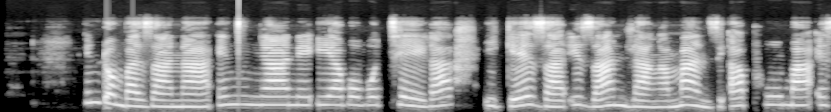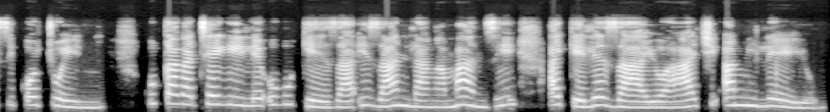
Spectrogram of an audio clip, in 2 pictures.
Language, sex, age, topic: North Ndebele, male, 25-35, health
